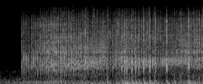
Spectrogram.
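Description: A steady crackling hiss that starts abruptly a fraction of a second in.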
